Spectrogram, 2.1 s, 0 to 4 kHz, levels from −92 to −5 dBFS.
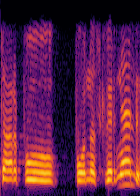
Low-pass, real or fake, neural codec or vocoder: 3.6 kHz; real; none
